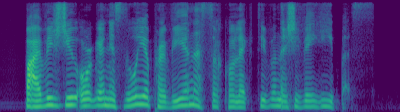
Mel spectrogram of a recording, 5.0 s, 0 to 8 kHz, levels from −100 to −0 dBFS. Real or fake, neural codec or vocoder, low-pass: fake; codec, 16 kHz in and 24 kHz out, 0.4 kbps, LongCat-Audio-Codec, two codebook decoder; 7.2 kHz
